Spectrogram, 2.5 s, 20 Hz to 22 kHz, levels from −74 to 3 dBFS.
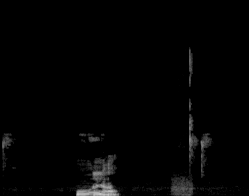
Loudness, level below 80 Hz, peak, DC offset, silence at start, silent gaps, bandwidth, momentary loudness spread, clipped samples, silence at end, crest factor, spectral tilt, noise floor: -25 LUFS; -74 dBFS; -10 dBFS; under 0.1%; 0.75 s; none; 16.5 kHz; 19 LU; under 0.1%; 0.45 s; 18 dB; -6 dB/octave; -70 dBFS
